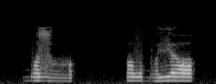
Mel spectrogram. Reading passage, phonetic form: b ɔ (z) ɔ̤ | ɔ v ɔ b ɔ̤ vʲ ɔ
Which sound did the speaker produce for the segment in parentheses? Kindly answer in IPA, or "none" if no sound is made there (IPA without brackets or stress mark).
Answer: z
